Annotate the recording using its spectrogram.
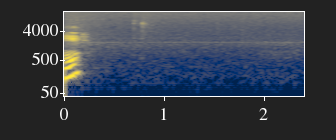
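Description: A single faint computer mouse click about two-thirds of a second in, followed by near-silent room tone.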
